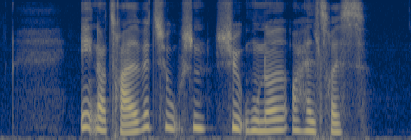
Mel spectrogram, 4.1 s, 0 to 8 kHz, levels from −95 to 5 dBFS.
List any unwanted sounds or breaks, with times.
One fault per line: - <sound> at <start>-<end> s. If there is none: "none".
none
